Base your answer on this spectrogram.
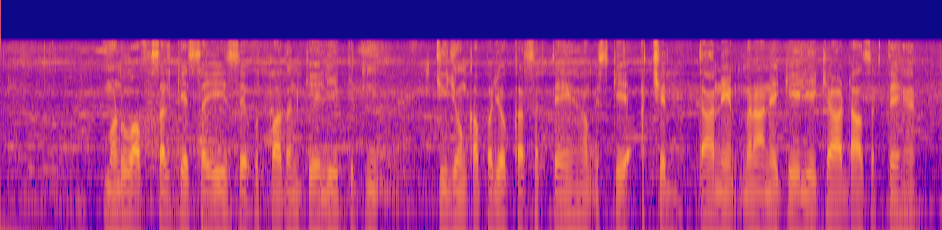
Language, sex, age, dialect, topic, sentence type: Hindi, male, 18-24, Garhwali, agriculture, question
